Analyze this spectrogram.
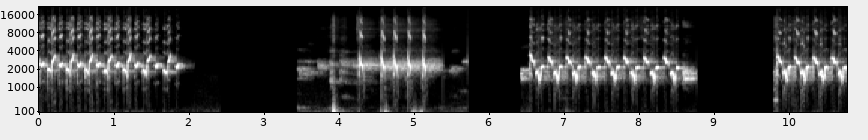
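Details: Yellow-vented bulbul (trucukan) in lively 'gacor' long rapid song, a lure for other bulbuls: bursts of fast chattering, bubbling notes lasting about two seconds, separated by pauses, with a few sharp clicks midway.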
